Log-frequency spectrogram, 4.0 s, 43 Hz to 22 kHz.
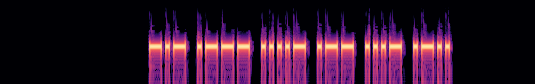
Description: Morse code, heard as a keyed tone, about 40 wpm, 700 Hz. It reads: KJ4WVL
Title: USA Call Signs - 6 Characters - 40wpm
